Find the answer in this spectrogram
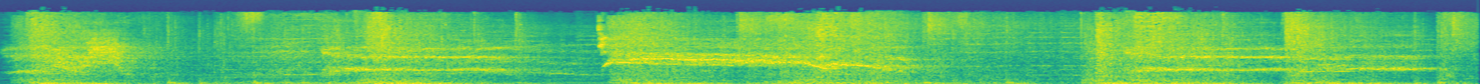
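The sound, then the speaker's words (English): Video game boss fight against Vicar Amelia: loud, piercing, studio-made screams wail and slide in pitch over a dense, roaring wall of music and noise, surging in several waves with no speech. “Somebody had a good time making some of those screams, right, in the studio.”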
